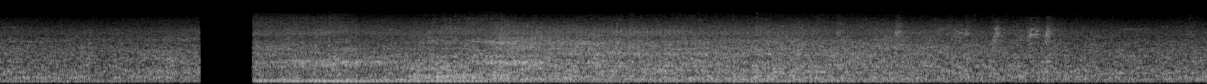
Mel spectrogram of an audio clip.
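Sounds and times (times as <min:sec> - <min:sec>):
outdoor background noise: 0:00.0 - 0:12.0
vehicle engine humming: 0:00.0 - 0:12.0.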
